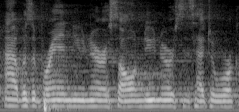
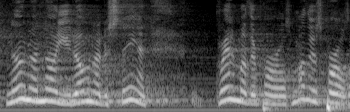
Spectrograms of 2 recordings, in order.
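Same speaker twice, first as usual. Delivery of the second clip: high, loud, frantic pleading; replaying her hysterical plea to the flight attendant, high and loud; 7 semitones higher, 6 dB louder than usual. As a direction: beg the flight attendant in a panic. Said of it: "and I'm hysterical".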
